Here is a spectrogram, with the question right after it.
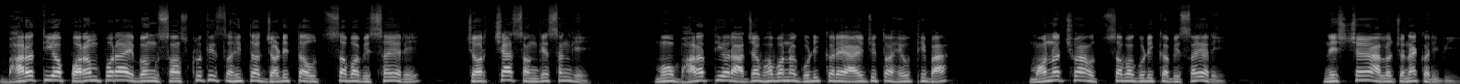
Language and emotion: Odia, neutral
